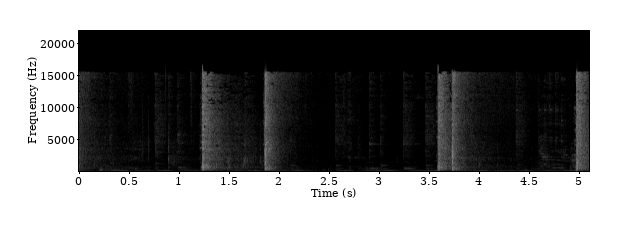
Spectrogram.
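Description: Consumer aerial fireworks firing: about five sharp bangs at uneven intervals, two in quick succession about three and a half seconds in, with crackling and rumble between them.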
